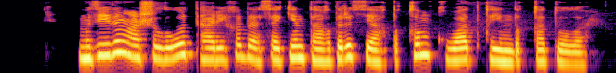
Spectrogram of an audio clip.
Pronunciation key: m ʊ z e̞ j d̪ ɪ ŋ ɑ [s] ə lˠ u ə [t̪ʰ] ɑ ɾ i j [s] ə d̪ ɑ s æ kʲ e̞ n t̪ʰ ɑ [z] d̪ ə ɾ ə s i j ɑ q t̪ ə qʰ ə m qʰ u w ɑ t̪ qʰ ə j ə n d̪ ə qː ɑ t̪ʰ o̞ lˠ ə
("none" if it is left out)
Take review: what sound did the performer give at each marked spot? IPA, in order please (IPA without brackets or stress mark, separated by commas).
ʃ, t̪ʰ, χ, ʁ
